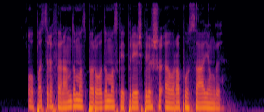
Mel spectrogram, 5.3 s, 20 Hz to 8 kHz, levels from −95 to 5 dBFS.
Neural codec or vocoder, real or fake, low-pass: none; real; 7.2 kHz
